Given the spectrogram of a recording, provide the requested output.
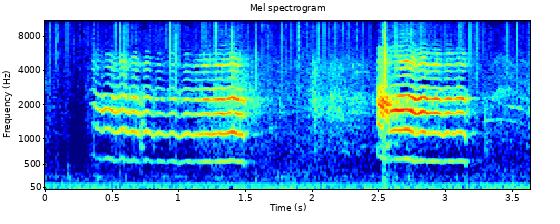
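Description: A female koala gives two nasal, bleating wails, the first about a second long and the second shorter and harsher, with a quiet pause between them.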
